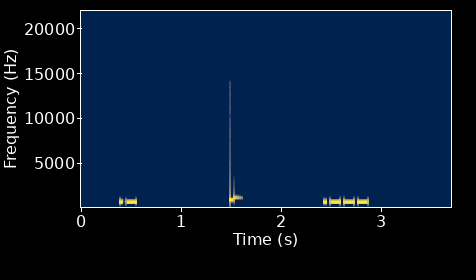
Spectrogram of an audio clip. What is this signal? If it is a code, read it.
Morse code, heard as a keyed tone, about 34 wpm, 700 Hz. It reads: A J
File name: Single-Letter-Number-35wpm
